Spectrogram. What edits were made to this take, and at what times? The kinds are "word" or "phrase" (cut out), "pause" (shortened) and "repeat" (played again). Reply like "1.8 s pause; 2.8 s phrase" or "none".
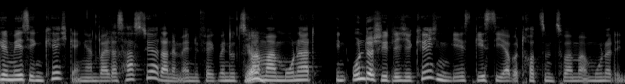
3.2 s pause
